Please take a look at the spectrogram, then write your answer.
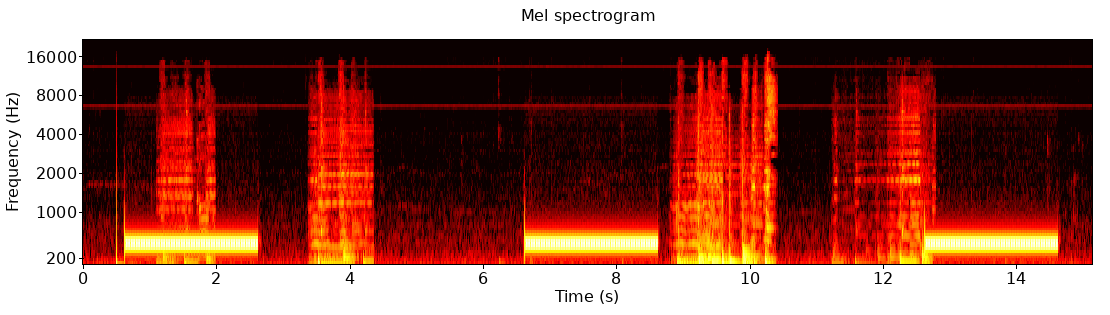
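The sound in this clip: Ringback tone of an outgoing telephone call going unanswered: three long, steady, evenly pitched tones of about two seconds each, separated by bursts of noisier sound.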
